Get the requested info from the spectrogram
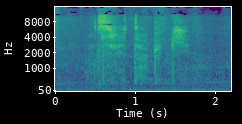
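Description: A woman whispering under her breath: a few short hissy syllables about half a second in and again around a second and a half, with a light click between them.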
